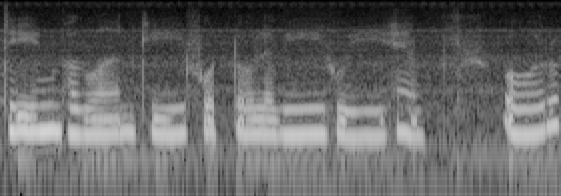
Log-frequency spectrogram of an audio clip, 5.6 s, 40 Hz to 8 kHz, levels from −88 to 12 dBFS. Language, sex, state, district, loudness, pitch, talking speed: Hindi, female, Haryana, Charkhi Dadri, -16 LUFS, 115 Hz, 85 wpm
